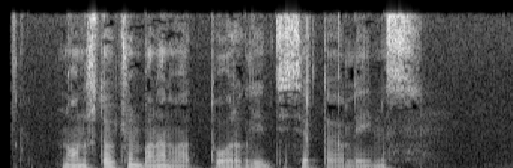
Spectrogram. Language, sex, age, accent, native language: Uzbek, male, 25-34, Andijon, Russian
